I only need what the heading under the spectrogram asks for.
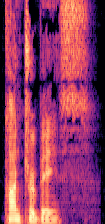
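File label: "contrabass", English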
